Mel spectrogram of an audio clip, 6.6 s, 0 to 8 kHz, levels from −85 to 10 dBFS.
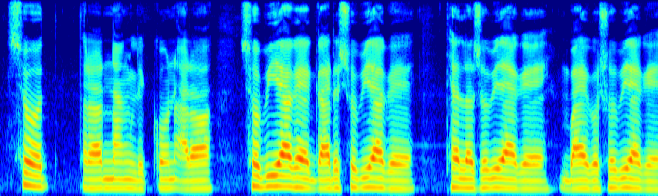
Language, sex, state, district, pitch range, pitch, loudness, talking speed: Chakma, female, Tripura, Dhalai, 125-140 Hz, 130 Hz, -17 LUFS, 145 wpm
